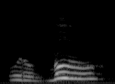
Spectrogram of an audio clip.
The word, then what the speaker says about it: urubu: Urubu é o bu.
